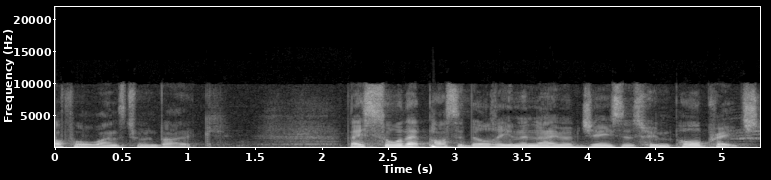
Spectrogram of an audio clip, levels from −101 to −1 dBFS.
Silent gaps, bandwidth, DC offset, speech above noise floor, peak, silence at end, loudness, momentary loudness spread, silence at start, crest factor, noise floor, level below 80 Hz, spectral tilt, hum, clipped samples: none; 10.5 kHz; under 0.1%; 32 dB; -4 dBFS; 0 s; -26 LUFS; 11 LU; 0 s; 22 dB; -58 dBFS; -44 dBFS; -6.5 dB/octave; none; under 0.1%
